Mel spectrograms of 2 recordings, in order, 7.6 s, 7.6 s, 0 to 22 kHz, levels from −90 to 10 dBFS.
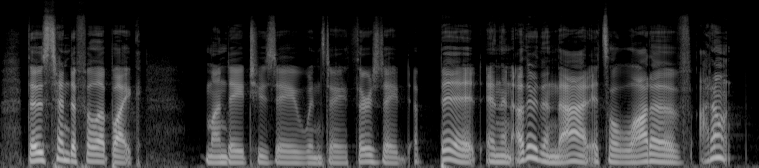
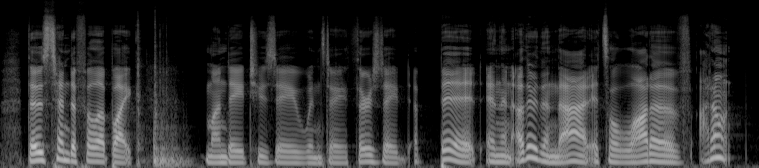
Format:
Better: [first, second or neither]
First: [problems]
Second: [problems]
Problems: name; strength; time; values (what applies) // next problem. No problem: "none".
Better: first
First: none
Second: door banging; noticeable; at 1.5 s; peak 8 dB below the speech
